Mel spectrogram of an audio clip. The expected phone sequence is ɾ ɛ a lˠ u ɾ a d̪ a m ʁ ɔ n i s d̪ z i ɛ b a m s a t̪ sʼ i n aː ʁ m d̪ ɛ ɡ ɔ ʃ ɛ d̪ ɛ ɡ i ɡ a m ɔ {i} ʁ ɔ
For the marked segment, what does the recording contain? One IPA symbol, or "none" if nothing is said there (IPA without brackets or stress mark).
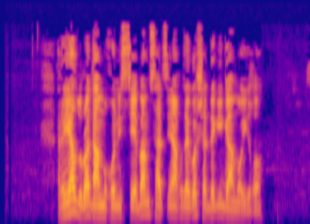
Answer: i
